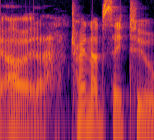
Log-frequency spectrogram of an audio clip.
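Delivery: ordinary delivery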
